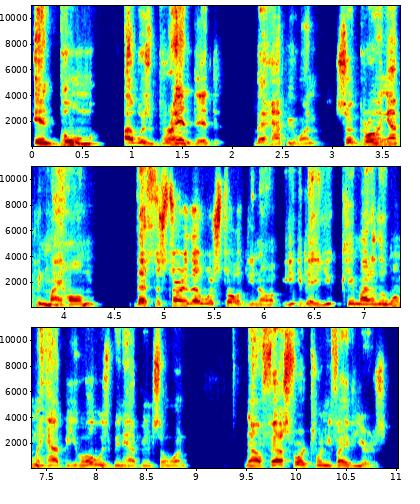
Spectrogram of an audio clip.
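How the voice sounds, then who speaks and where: An older man from Greece, a psychologist guest telling a story on a video call from his home office, in an animated, gesturing way. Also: a little high, fairly quick, breathy edge. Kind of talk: storytelling interview.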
